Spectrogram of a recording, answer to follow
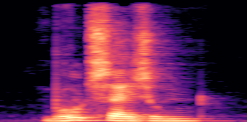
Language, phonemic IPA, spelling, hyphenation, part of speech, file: Dutch, /ˈbrut.sɛi̯ˌzun/, broedseizoen, broed‧sei‧zoen, noun, Nl-broedseizoen.ogg
- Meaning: breeding season (of egg-laying animals)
